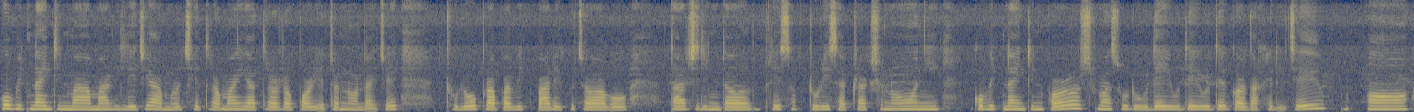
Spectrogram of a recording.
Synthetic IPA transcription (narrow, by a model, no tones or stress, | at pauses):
kobʱiɖnajnʈinmamaɾilet͡sʌĩɦamrot͡sʰet̪rʌmajat̪raɾʌpʌɾjʌʈʌnuɦla̰jt͡sʌĩʈʰuloprabʱabit̪paɾekot͡sʰʌʌbʌ | t̪ard͡ziliŋd̪ʌpʰlesʌpʰʈuɾisaʈraksʌnɦoʌnikobʱiɖnajnʈinpʰʌɾʌsʈmasuɾuːd̪ʌjud̪ʌjud̪eɡʌrd̪akʰeɾḭt͡sʌĩ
